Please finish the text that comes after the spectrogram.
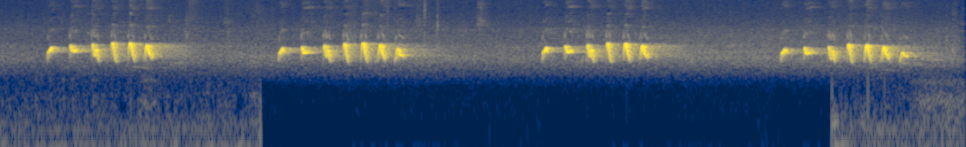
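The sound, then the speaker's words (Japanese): A lesser cuckoo calls four times at steady intervals in Rikugien garden, each call a rapid run of five or six sharp, emphatic notes, clear against a quiet background with no talking. “朝の小鳥今朝は陸義園のホトトギスをお送りしました”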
